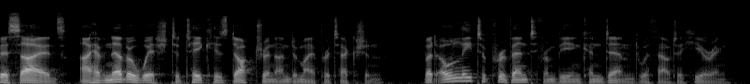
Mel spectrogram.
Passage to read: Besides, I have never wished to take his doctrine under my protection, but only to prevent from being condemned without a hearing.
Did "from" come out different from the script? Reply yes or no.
no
